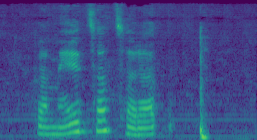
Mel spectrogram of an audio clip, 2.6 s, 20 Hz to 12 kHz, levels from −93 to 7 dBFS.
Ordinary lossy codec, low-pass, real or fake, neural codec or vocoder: AAC, 64 kbps; 10.8 kHz; fake; codec, 44.1 kHz, 7.8 kbps, DAC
